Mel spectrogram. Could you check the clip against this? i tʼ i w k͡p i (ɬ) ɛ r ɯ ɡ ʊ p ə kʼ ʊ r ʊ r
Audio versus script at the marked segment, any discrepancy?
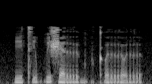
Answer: yes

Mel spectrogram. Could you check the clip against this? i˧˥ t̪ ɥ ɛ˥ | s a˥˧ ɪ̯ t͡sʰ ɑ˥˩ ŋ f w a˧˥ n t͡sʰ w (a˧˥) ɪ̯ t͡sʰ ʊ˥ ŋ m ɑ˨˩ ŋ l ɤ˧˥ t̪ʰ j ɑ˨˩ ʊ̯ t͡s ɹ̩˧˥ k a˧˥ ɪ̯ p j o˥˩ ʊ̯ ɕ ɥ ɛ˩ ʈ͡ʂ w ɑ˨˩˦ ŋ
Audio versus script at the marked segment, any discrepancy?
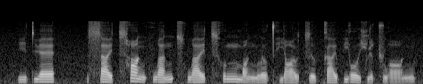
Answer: no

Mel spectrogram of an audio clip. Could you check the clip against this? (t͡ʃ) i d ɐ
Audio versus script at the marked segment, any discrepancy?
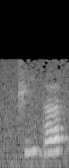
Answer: no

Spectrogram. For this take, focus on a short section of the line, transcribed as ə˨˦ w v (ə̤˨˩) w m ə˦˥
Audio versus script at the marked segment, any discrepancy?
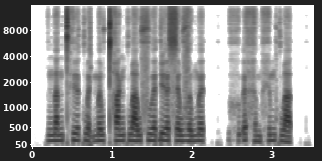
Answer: yes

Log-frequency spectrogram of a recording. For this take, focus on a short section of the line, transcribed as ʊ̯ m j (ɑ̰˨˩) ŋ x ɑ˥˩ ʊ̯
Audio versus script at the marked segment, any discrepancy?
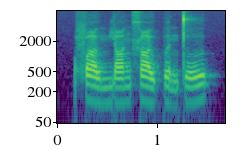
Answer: yes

